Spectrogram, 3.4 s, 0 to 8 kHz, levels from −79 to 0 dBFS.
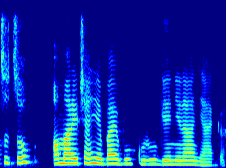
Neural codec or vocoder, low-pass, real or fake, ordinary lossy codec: codec, 16 kHz, 0.9 kbps, LongCat-Audio-Codec; 7.2 kHz; fake; none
